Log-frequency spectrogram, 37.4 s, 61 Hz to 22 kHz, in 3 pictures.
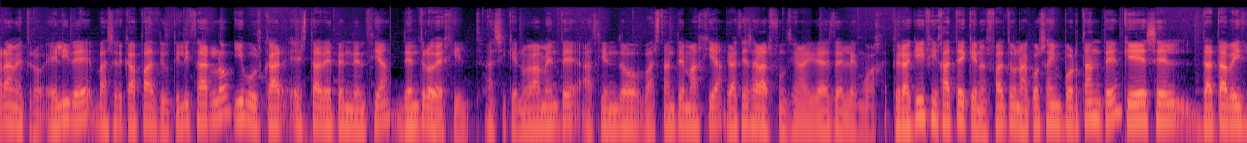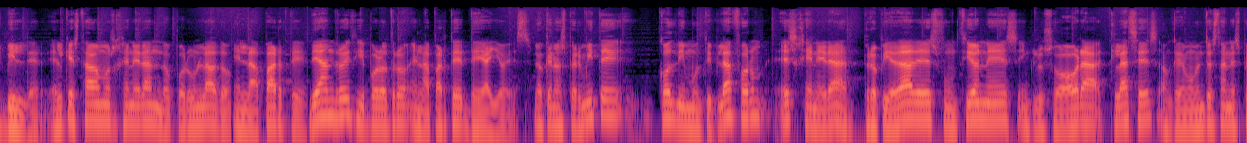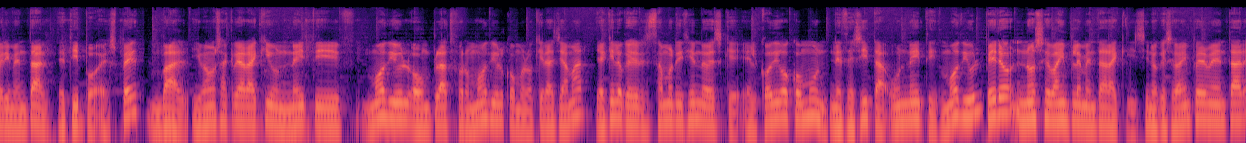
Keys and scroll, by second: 5.3 ctrl+alt+Left.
